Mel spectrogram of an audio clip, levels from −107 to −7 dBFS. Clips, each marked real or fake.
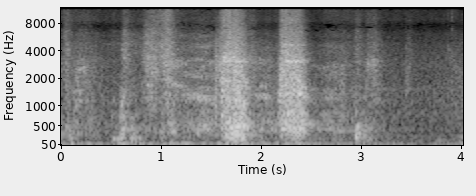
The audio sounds real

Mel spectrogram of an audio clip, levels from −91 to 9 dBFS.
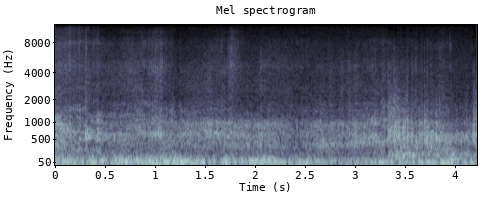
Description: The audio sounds real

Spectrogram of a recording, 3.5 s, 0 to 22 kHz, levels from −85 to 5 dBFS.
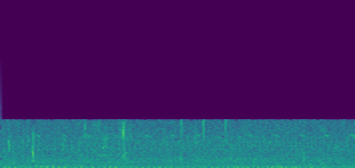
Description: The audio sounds real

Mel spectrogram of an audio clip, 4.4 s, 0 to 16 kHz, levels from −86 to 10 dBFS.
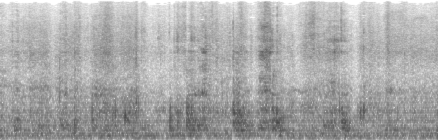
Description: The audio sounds real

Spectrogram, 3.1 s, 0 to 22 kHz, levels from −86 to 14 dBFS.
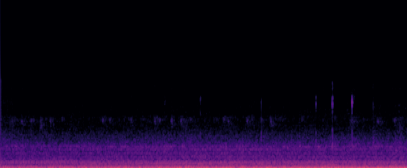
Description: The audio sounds real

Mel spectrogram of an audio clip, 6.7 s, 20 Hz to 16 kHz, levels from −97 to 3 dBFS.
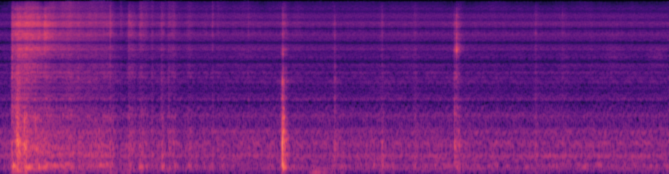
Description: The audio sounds fake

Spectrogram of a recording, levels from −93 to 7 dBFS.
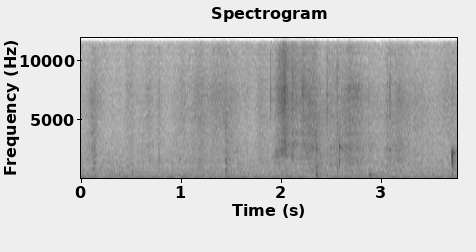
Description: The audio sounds fake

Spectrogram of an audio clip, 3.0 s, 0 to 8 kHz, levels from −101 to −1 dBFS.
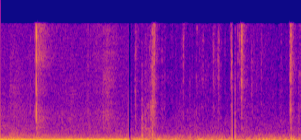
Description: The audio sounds real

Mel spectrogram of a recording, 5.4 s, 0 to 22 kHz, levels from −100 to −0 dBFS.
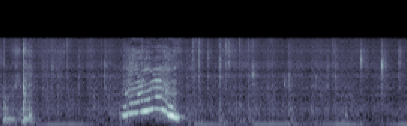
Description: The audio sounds fake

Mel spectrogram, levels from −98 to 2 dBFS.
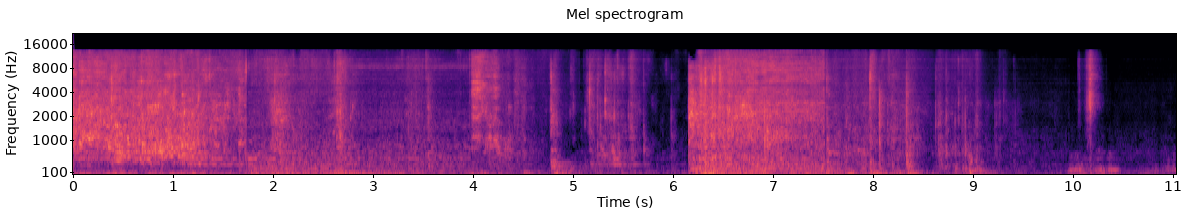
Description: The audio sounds fake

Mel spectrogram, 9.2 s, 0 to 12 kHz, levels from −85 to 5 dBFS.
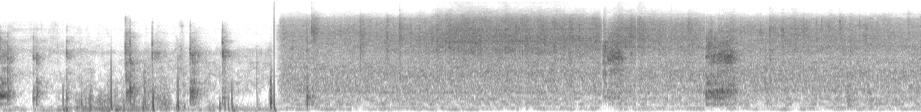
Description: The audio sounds fake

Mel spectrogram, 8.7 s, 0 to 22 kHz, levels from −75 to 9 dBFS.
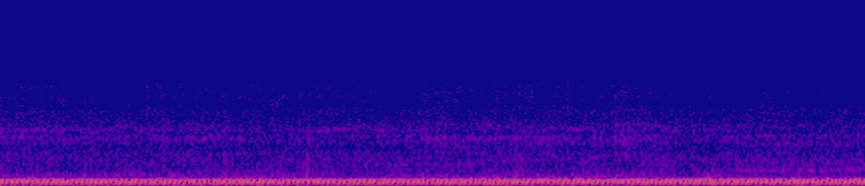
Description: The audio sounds fake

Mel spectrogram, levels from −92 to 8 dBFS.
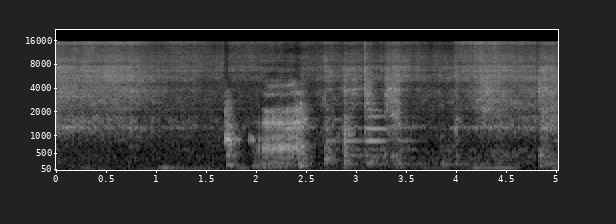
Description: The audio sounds fake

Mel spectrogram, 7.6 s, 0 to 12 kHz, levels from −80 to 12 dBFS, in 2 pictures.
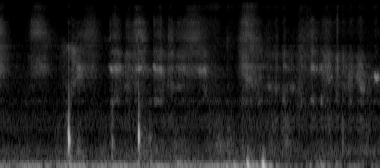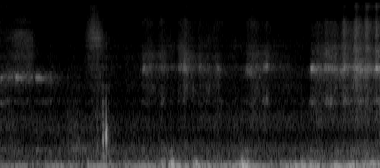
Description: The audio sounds fake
